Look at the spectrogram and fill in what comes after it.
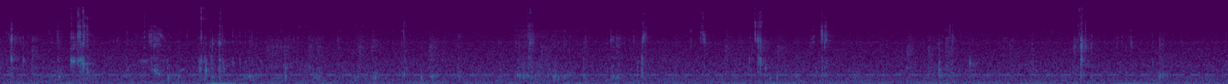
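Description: Biting into and chewing chicharrón, crispy fried pork belly, with short sharp crunches every second or so.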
